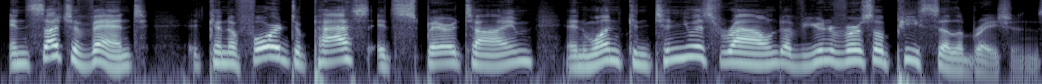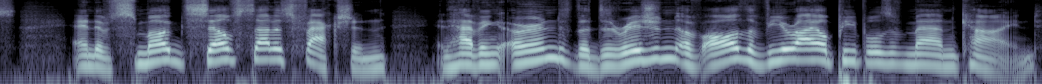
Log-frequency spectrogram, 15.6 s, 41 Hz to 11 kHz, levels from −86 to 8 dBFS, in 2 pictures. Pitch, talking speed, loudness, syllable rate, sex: 165 Hz, 140 wpm, -18 LUFS, 4.2 syllables/s, male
